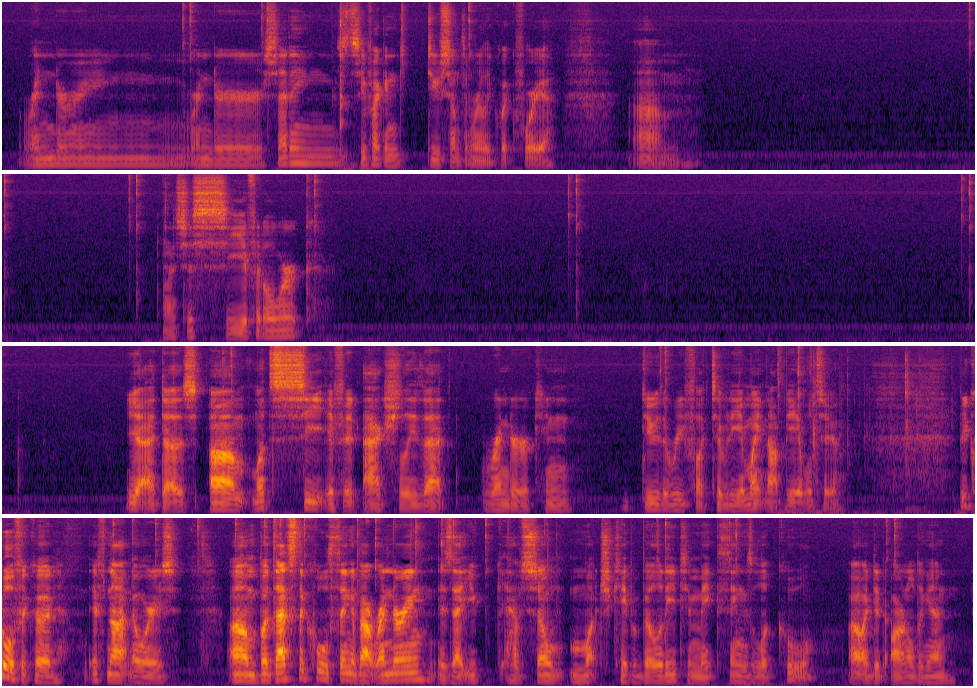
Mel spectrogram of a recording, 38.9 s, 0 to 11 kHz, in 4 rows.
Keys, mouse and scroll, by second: 1.7 click, 2.5 click, 3.9 click, 9.6 click, 10.9 click, 12.7 click, 15.3 click, 19.2 click, 21.6 click, 22.2 alt+right click, 26.0 click, 27.1 alt+click, 28.4 w, 29.3-30.2 drag, 30.4 alt+drag, 31.1-31.4 drag, 31.7 alt+drag, 32.1 click, 32.7 alt+right click, 33.0 alt+middle drag, 33.5 alt+right click, 33.6 alt+click, 34.2-34.5 alt+middle drag, 35.7 click, 36.4 click, 38.0 click.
